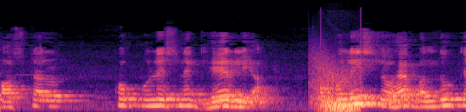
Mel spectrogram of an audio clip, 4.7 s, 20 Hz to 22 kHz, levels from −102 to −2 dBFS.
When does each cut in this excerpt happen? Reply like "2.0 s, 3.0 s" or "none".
3.3 s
